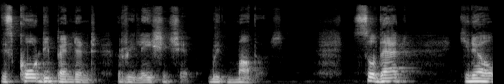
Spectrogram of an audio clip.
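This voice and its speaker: In a very clean recording with a silent background, a man speaks at a fairly slow pace, somewhat breathy and with lively intonation. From India. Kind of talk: podcast interview.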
